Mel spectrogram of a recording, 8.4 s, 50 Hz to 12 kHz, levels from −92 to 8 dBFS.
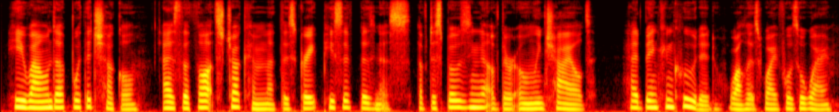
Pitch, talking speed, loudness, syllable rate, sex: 170 Hz, 220 wpm, -18 LUFS, 5.5 syllables/s, female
